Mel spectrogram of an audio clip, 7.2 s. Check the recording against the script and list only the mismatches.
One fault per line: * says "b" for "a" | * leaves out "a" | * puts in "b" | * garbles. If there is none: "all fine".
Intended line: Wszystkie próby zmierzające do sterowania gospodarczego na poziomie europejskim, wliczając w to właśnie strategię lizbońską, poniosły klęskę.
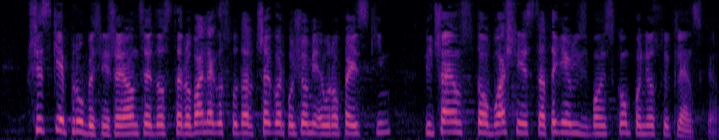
* leaves out "na"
